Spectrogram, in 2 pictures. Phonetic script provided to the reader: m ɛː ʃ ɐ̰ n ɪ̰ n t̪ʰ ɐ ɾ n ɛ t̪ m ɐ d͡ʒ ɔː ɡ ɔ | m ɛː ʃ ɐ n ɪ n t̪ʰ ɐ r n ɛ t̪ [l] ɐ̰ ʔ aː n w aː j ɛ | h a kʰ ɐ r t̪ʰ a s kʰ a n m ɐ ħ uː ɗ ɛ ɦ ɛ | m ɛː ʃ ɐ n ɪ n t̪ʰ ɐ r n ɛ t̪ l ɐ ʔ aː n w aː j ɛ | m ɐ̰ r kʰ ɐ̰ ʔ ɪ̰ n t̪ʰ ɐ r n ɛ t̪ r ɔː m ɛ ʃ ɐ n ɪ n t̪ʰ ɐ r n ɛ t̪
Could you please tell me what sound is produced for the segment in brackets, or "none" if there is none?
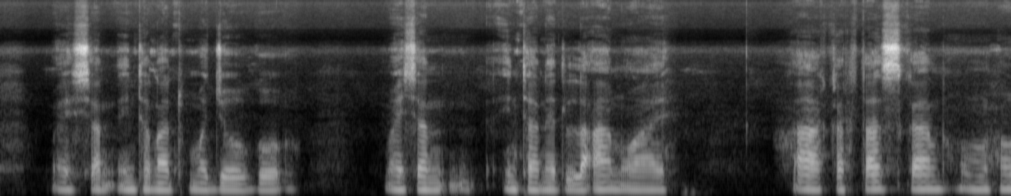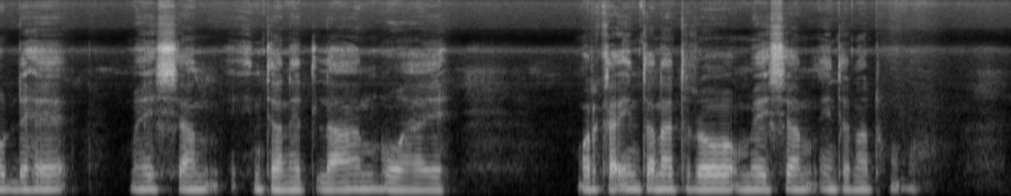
l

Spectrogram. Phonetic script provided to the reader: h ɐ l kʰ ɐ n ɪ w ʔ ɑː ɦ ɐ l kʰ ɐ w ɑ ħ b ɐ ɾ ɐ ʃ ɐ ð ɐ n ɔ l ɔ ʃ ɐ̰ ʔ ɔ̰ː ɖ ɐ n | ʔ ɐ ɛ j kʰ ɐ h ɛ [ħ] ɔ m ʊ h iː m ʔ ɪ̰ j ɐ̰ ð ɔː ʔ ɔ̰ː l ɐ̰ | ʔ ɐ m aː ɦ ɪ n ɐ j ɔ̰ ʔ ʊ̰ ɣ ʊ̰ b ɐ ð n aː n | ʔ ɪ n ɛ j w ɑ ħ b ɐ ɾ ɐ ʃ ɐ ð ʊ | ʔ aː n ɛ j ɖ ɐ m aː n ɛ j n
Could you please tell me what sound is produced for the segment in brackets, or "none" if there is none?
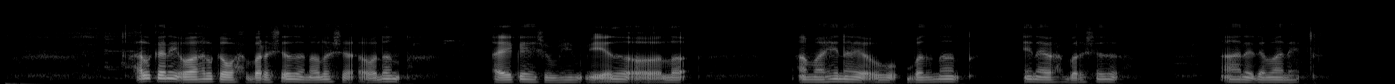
ʃ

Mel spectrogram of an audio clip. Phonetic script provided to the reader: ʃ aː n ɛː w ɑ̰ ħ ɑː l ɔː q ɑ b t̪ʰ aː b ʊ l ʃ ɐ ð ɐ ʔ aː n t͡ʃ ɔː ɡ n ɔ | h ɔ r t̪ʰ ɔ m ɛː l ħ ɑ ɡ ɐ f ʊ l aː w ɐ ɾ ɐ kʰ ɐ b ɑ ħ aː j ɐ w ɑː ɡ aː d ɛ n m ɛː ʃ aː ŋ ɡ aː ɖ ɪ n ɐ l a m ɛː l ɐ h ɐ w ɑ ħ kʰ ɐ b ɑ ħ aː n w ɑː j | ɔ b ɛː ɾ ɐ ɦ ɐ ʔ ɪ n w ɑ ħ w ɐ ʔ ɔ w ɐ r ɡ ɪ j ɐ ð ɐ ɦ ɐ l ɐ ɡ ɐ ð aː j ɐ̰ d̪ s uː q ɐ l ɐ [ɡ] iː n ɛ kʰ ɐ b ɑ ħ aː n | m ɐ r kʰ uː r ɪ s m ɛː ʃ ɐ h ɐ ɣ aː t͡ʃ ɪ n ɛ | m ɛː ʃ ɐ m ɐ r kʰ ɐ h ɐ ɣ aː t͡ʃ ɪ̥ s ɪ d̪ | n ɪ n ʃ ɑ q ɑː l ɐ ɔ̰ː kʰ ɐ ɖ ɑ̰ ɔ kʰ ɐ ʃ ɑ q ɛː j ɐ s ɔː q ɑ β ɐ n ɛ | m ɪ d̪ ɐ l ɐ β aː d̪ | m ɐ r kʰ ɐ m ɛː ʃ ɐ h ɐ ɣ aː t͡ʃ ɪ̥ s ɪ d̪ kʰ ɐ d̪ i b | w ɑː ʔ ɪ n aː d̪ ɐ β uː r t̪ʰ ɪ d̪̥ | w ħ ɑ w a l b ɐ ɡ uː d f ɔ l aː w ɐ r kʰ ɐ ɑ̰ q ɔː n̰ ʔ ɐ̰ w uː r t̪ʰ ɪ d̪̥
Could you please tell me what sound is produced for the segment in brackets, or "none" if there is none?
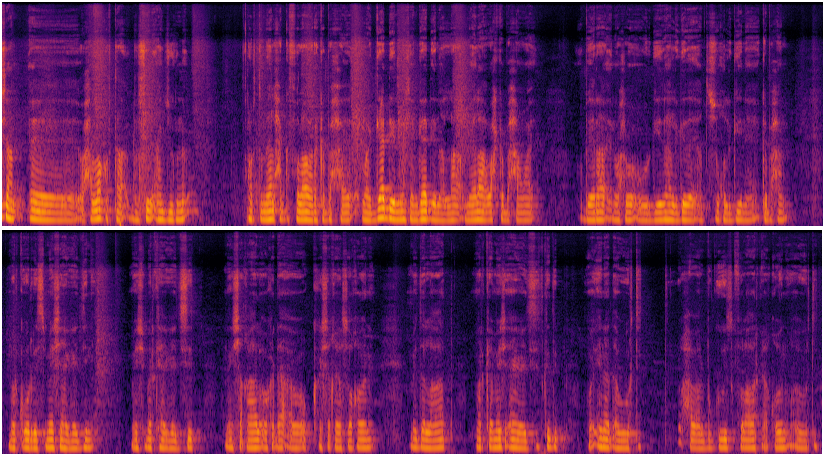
ɡ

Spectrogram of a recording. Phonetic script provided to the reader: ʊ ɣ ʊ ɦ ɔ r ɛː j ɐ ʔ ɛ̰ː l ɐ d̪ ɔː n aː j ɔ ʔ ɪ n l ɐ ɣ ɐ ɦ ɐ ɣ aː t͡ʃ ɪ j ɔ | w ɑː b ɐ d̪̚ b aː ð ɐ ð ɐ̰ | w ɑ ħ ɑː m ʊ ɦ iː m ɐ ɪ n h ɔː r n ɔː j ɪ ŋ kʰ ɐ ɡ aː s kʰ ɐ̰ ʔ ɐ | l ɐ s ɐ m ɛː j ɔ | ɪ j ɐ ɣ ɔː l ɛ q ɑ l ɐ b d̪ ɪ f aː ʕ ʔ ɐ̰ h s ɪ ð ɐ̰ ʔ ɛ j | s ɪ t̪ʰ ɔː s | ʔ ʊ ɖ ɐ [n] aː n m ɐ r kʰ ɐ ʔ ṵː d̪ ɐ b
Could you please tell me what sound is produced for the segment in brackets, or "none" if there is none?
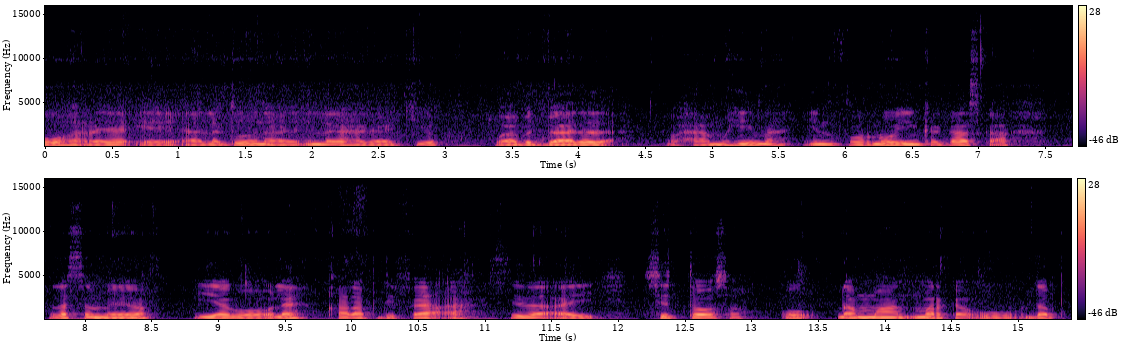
m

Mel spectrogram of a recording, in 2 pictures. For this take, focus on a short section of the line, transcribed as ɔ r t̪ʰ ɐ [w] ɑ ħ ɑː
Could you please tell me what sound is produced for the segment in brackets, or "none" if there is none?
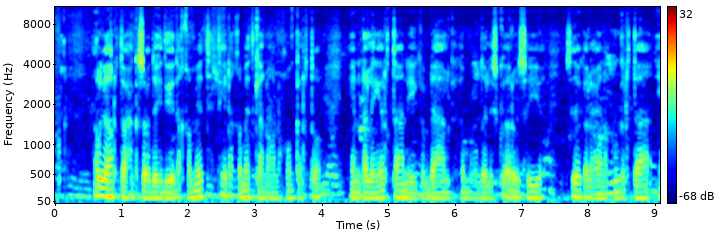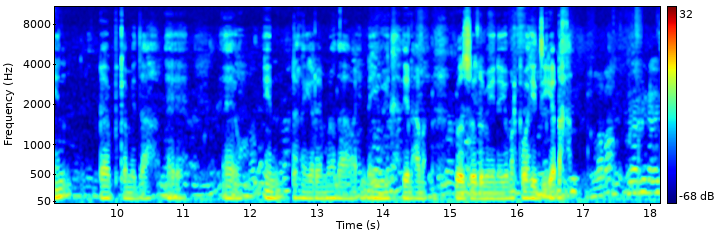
w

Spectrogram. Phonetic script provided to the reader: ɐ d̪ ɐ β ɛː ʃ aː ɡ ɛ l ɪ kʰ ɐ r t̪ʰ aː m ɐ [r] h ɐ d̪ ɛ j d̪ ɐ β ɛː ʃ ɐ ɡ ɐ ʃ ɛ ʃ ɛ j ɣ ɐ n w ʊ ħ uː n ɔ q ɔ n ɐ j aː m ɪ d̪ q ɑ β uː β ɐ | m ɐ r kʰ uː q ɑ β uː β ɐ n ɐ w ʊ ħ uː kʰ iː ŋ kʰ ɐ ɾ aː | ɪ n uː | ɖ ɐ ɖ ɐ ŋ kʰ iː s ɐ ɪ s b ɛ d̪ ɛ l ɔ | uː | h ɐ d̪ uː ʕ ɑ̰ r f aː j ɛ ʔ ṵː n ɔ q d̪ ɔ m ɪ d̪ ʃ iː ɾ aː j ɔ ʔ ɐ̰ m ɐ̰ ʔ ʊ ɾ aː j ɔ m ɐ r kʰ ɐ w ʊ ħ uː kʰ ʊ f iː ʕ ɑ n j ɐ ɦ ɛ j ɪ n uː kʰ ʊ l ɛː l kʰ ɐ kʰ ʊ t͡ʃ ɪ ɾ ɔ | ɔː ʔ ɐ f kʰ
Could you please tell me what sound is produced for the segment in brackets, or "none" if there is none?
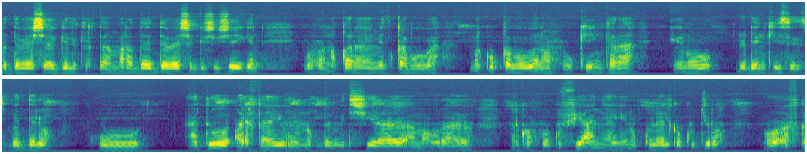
r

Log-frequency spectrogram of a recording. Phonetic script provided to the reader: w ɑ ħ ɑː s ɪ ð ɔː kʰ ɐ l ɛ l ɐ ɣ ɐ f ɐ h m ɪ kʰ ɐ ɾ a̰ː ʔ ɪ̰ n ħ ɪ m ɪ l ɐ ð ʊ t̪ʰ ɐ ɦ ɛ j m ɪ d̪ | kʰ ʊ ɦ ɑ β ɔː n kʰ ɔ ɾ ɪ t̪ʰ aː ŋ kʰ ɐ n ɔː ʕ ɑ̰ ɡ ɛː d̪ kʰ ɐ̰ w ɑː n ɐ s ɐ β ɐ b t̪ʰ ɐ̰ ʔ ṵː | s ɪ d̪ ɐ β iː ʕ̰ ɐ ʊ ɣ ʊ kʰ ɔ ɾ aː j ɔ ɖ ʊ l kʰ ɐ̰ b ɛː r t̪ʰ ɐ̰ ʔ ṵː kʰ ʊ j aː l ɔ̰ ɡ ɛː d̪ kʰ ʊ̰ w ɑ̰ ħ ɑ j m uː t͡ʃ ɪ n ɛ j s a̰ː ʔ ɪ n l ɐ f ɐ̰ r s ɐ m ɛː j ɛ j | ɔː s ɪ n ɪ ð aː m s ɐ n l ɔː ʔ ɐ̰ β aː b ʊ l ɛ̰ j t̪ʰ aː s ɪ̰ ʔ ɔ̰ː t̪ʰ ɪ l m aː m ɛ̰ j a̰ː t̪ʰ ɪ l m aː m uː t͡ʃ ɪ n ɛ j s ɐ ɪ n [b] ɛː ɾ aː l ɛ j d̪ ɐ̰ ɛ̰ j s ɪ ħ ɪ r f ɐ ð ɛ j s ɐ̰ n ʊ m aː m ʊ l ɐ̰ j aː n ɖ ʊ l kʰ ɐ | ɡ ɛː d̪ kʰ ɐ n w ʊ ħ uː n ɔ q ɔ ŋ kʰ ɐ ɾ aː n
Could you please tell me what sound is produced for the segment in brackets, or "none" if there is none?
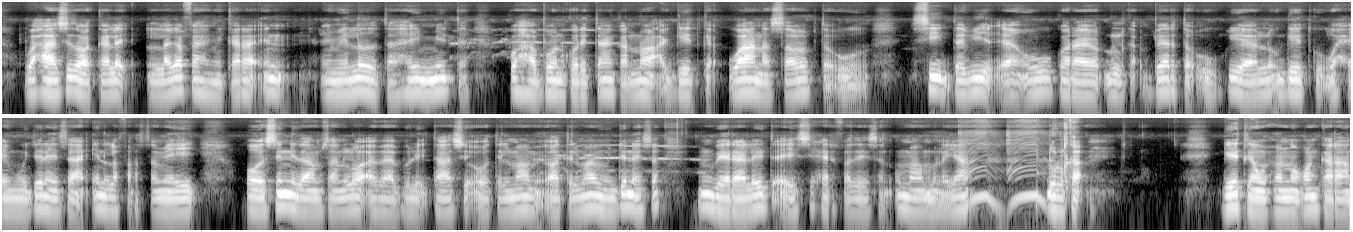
b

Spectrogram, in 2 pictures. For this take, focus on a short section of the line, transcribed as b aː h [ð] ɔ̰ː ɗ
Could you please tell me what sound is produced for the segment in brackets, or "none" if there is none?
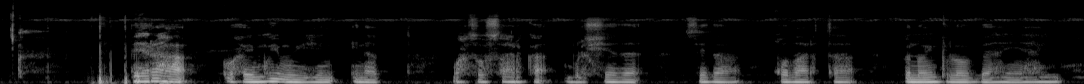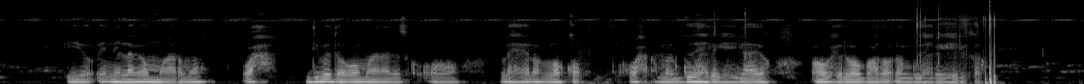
ð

